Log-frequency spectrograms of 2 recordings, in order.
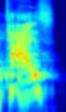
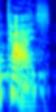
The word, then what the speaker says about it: tithe: Don't say tithes, because it's not a tithe. So everybody say tithe. T-I-T-H-E, tithe. It means tenth.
